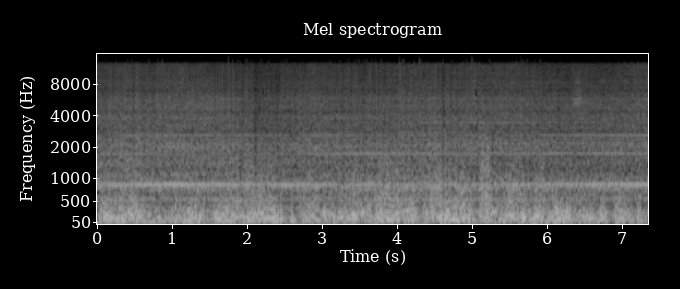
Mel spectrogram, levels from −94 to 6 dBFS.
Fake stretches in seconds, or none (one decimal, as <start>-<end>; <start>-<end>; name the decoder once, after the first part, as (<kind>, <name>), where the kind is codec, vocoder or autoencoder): 0.0-0.9 (vocoder, BigVGAN v2); 1.5-5.9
